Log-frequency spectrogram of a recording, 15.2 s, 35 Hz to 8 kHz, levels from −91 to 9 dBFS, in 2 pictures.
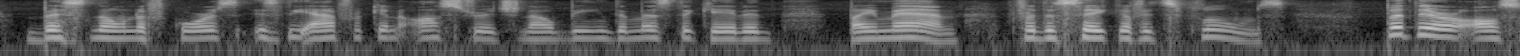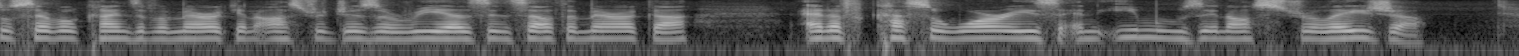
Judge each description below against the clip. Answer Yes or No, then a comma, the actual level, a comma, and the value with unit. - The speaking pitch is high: Yes, high, 195 Hz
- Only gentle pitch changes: Yes, narrow, 1.6 semitones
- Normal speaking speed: Yes, average, 160 wpm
